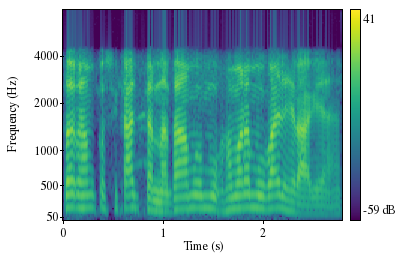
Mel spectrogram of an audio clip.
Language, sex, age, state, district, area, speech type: Hindi, male, 30-45, Bihar, Muzaffarpur, urban, conversation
